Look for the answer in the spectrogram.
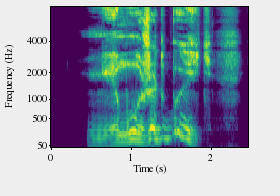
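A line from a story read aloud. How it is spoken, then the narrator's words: Elated near-howl of joy. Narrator (Russian): едва не взвыл от счастья воодушевленный Оболенский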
